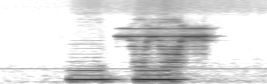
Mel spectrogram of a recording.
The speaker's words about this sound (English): Somebody help me out here. Why is my phone going off?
